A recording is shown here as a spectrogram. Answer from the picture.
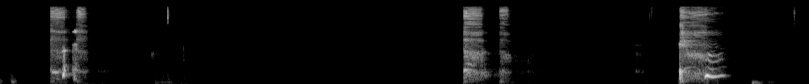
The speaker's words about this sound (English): I'm coughing way too much. Warning. The narrator to your podcast coughs a lot. They are a cougher.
